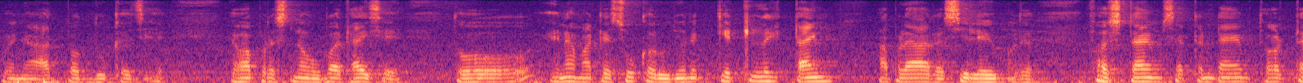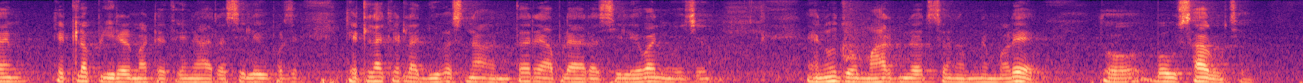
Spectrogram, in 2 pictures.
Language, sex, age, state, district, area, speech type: Gujarati, male, 60+, Gujarat, Rajkot, rural, spontaneous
